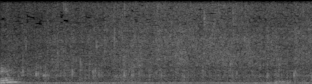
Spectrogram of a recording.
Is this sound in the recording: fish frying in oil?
yes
